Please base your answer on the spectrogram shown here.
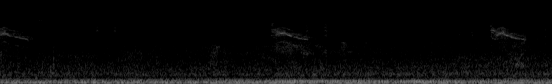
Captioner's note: birdsong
